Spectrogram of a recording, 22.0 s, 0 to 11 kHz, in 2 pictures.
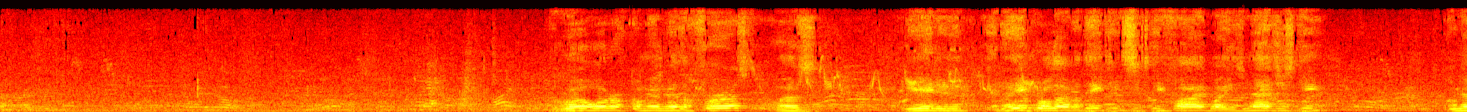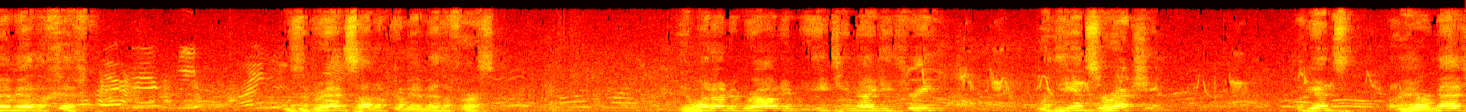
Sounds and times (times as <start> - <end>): Male speech, man speaking: 4.2 - 6.2, 6.8 - 10.0, 10.8 - 11.8, 13.1 - 14.8, 16.1 - 18.1, 18.8 - 19.8, 20.7 - 22.0.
